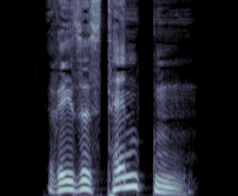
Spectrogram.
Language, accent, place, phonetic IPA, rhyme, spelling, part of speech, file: German, Germany, Berlin, [ʁezɪsˈtɛntn̩], -ɛntn̩, resistenten, adjective, De-resistenten.ogg
- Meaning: inflection of resistent: 1. strong genitive masculine/neuter singular 2. weak/mixed genitive/dative all-gender singular 3. strong/weak/mixed accusative masculine singular 4. strong dative plural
